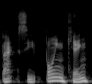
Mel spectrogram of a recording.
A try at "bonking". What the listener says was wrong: Bonking. Stop saying boinking. It's bonking. They've either spelt it wrong or you don't pronounce the I.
